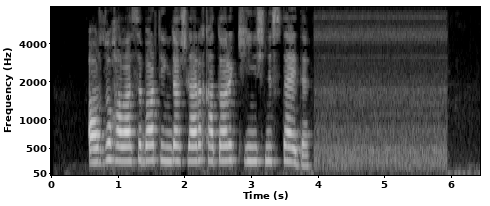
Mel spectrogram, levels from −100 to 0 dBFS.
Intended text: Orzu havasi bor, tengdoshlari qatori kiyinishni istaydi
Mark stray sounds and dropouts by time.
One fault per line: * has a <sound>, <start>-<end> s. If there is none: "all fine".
all fine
